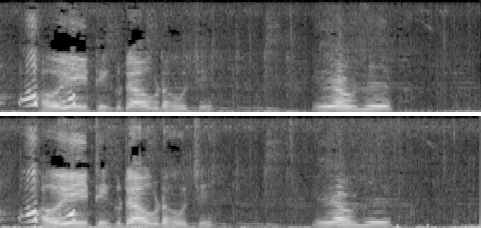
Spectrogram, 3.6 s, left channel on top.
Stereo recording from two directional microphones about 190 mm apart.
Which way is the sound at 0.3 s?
50° right (ahead or behind).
